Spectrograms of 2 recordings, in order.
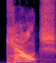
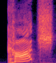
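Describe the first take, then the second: First: The name sounds like couch. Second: The name rhymes with crotch. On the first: "like a piece of furniture" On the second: "to rhyme with crotch"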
